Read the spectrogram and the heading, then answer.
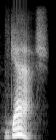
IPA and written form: ɡæʃ (gash)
